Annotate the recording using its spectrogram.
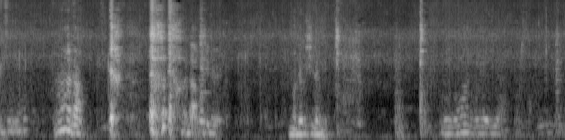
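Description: Oil sizzling as a dalpuri deep-fries in a metal wok, with a few sharp clicks of a perforated metal spatula against the pan as it presses and turns the bread.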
